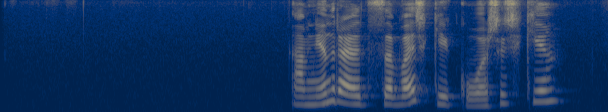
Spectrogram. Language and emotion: Russian, positive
